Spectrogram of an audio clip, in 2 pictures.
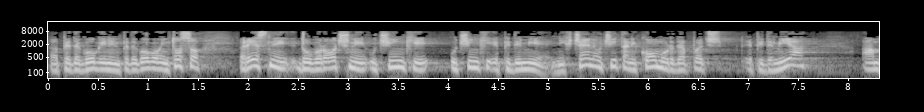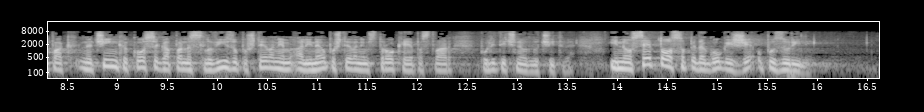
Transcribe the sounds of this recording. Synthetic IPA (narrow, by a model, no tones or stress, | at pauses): pɛd̪aɡoːɡininpɛd̪aɡoːɡɔwint̪oːsɔ | ɾeːsnid̪ɔwɡɔɾɔːt͡ʃniut͡ʃiŋkiut͡ʃiŋkiɛpid̪ɛmijɛ̰nixt͡ʃɛnɛɔt͡ʃiːt̪anikoːmuɾd̪apat͡ʃ | ɛpid̪ɛmiːja | ampaknat͡ʃinkakoːsɛɡapanaslɔʋiːzupɔʃt̪eːʋanjɛmalinɛupɔʃt̪eːʋanjɛmst̪ɾoːkɛjɛpast̪ʋaɾpɔliːt̪it͡ʃnɛɔd̪lɔt͡ʃit̪ʋɛinːawsɛt̪oːsɔpɛd̪aɡoːɡiʒeʔɔpɔzɔɾili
